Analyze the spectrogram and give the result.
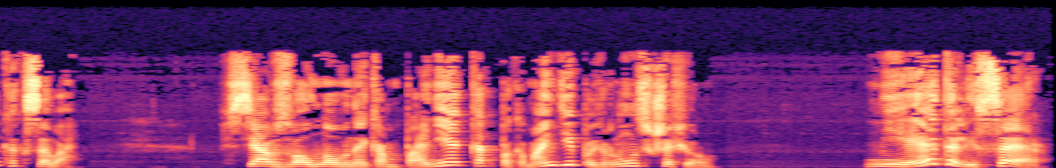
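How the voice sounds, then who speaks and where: A woman narrating a story aloud in an expressive reading style. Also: medium pitch. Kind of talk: audiobook narration.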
